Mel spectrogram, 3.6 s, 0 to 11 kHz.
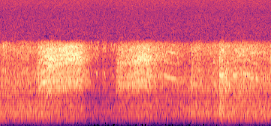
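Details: Two white-bellied sea eagle nestlings on a Sydney Olympic Park nest camera, 14 September 2022, begging while waiting for food; rasping wheezy squeals in uneven bursts, with faint thin whistles, against constant hiss.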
